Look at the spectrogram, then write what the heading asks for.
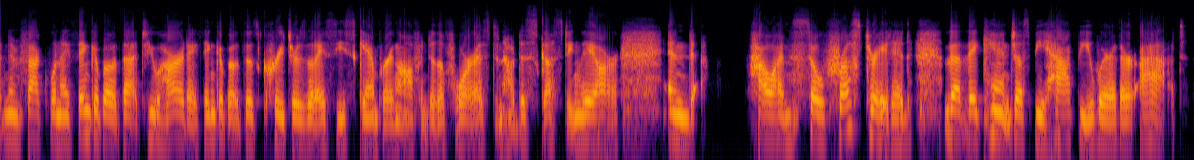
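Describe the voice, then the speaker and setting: A man's voice: a little high, vocal fry, no echo. A man playing a defensive, conformist young caller, insistent and rambling, in an improvised radio call-in drama. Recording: band-limited, muffled phone-in radio sound.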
